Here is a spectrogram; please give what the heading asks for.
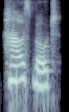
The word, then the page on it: houseboat: Indian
